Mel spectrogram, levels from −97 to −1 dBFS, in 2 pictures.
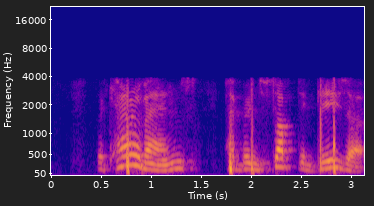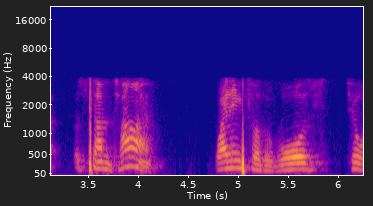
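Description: AMR narrowband mobile codec damage runs through the whole speech clip, from the first moment to the last. Everything above 4 kHz is missing, and the voice has the buzzy, synthetic edge that comes when a vocal-tract model rebuilds speech from a few excitation pulses per subframe. The coding damage is plainly audible, which fits the AMR-NB mode at about 7.4 kbps rather than its higher rates.

Loud pops then cut across the sound four times: a single pop at 0.76 to 0.79 s, a double pop between 1.79 and 2.03 s, another pair between 2.70 and 2.86 s, and a single pop at 3.51 to 3.54 s. The first two peak about 20 dB above the speech and the last two about 25 dB. The speech continues underneath each one. The likely cause is a sudden voltage step or pulse from a switch, connector, static discharge or driver glitch, which the downstream circuitry shapes into a sharp pop.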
